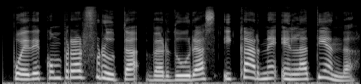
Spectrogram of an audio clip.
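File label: he can buy fruit vegetables and meat a, spanish, female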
